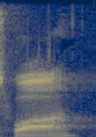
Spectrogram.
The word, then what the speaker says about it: Troyes: hear pop up a lot, Troyes, yes, it's pronounced Troyes, in France, Palermo in Italy, recently purchased Bahia in Brazil in the first division, and Club Bolivar from Bolivia.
